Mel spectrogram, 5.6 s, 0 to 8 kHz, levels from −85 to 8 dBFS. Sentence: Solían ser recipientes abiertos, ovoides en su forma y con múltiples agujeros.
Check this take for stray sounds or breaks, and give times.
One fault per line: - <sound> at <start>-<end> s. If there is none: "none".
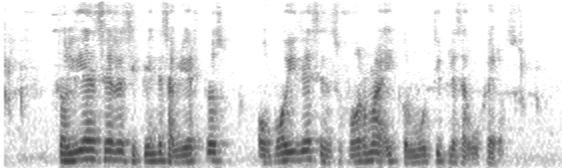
none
